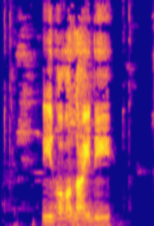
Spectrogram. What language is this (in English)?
Thai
